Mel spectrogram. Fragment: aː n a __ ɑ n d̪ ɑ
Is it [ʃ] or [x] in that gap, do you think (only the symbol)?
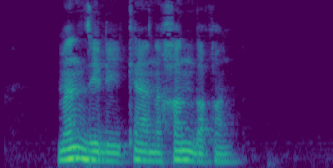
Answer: x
